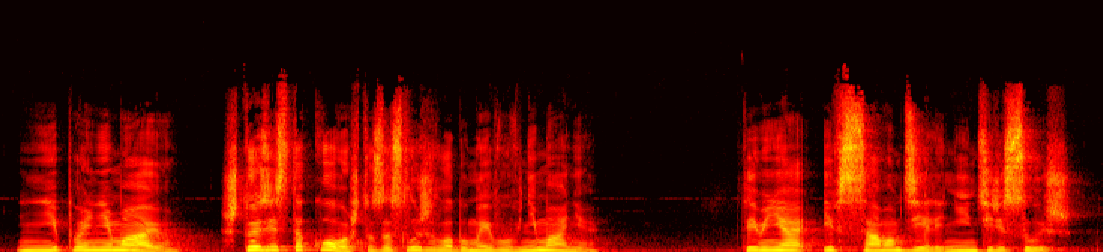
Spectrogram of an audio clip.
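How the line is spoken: Gloomy pronouncement. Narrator (Russian): мрачно изречь

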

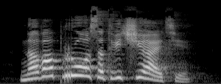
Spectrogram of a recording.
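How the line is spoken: Shouts from the audience. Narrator (Russian): кричали из публики

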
